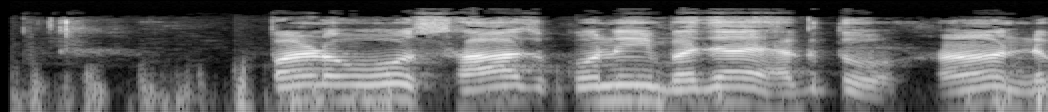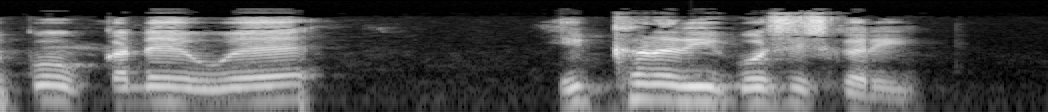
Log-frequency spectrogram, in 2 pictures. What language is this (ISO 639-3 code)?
mve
